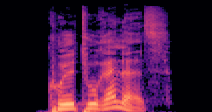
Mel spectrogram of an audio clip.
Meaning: strong/mixed nominative/accusative neuter singular of kulturell
- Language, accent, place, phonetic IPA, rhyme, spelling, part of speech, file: German, Germany, Berlin, [kʊltuˈʁɛləs], -ɛləs, kulturelles, adjective, De-kulturelles.ogg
